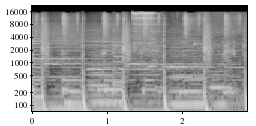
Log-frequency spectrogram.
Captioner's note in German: Klingeln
